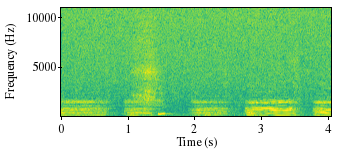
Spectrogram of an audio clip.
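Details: White Labrador Sadie, aged seven, begging for attention indoors while urging the pug Holly to play: four sustained, wavering, nasal whines, each under a second, separated by brief gaps, with a faint squeak midway.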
